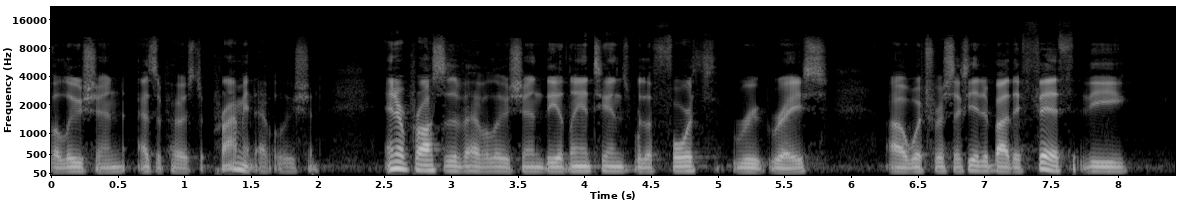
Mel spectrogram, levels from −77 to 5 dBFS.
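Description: At 4.41 s, before "the fourth root race", and 6.86 s, after "race uh which were", the speech jumps. This is likely audio missing between chunks: roughly 50 ms lost at 2.5 s boundaries, spliced without silence.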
